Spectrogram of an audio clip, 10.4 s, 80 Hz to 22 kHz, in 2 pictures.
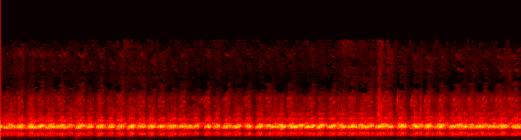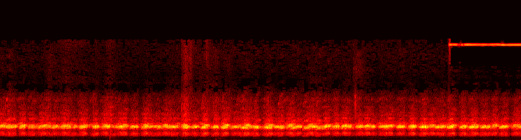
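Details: Hyla arborea chorus from 20 May 2023: many European tree frogs croaking at once in a continuous rattling concert, slightly quieter here, fast pulses merging into a steady buzz with a few soft knocks.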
